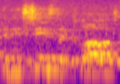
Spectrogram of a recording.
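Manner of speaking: ordinary delivery, nothing marked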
